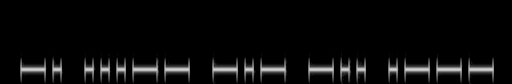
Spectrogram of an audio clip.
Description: Morse code, heard as a keyed tone, about 16 wpm, 700 Hz. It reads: N3KDJ
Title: USA Call Signs - 5 Characters - Repeated 2x - 15wpm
